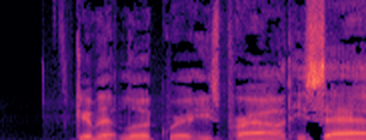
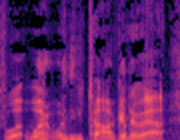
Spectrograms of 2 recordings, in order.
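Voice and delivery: high-pitched mock bewilderment; startled, stammered question; imitated startled disbelief; 9 semitones higher, faster than usual. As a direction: act out a baffled reply, voice jumping high. Startled reply to pregnancy announcement.

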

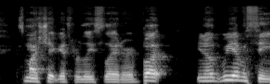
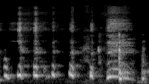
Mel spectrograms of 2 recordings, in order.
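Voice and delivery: high-pitched burst of laughter. Real, not acted. Laughs at own dark joke.

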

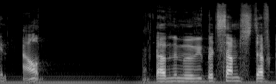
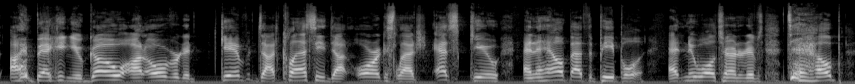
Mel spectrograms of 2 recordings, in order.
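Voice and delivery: normal talking voice

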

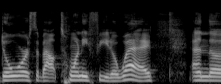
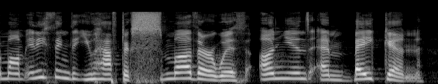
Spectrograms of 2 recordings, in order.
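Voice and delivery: higher and louder, building protest; rising exasperation over the liver; exasperated complaint; 5 semitones higher, 8 dB louder, slower than usual. Retold or imitated. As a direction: plead with mom about the liver. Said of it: "I said".

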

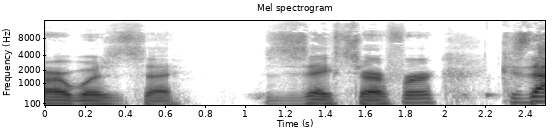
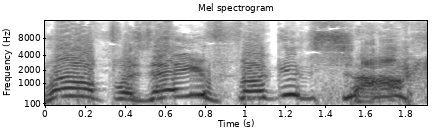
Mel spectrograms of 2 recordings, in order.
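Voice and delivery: shouting; 13 semitones higher than usual. Real, not acted. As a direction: yell it out in shock. Yells at Ralph.

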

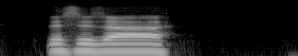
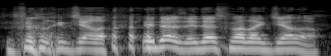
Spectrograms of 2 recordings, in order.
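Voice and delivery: laughing; 3 semitones higher, 4 dB louder than usual. Real, not acted. Amused agreement about the smell.

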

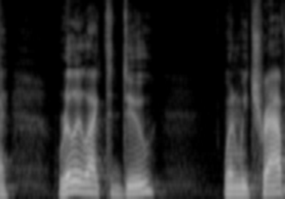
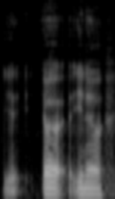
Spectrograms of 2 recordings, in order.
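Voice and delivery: ordinary talk

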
